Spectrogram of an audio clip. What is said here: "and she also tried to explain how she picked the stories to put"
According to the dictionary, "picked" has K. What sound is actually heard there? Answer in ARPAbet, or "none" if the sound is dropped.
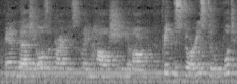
none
